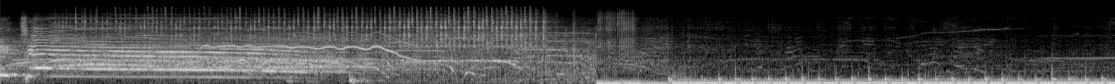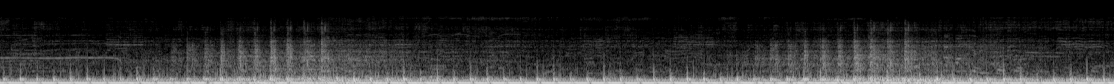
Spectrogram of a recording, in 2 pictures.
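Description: A long drawn-out announcer's shout rings through the concert PA for the first few seconds, with the crowd cheering. From about six seconds in, a steady, loud low drone comes from the stage sound system as the band's intro begins.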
